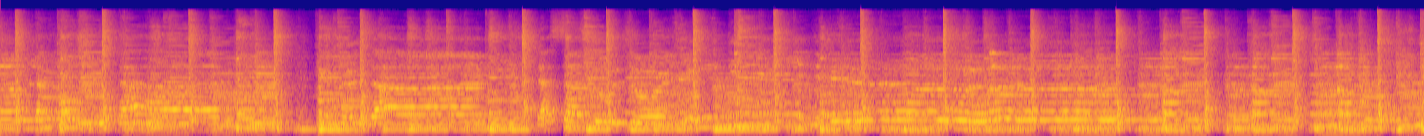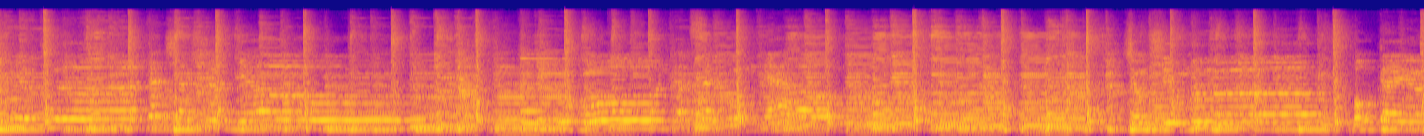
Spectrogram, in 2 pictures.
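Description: Acoustic guitar played solo, a melody of plucked notes over chords, the notes struck in quick succession without a pause.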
